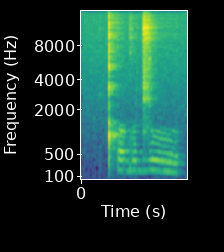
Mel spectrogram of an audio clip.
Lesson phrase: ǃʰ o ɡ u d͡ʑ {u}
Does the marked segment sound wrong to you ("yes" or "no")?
no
